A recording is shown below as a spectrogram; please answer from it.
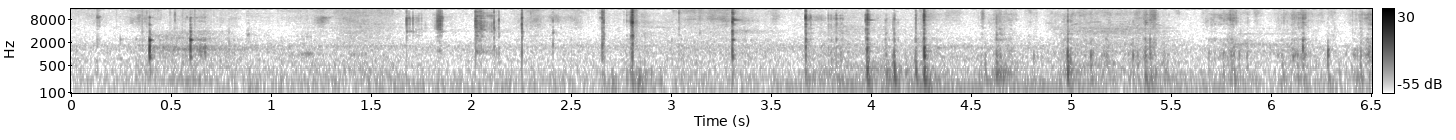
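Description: Faint, irregular clicks and ticks of screws being fitted back into the plastic housing of a linear air pump.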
